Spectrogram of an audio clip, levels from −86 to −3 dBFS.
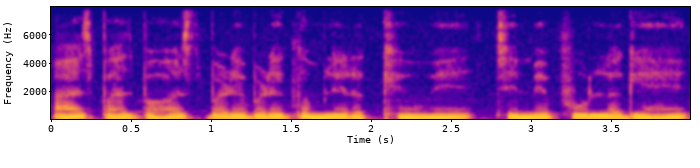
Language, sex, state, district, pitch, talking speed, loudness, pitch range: Hindi, female, Uttar Pradesh, Lalitpur, 185 Hz, 180 wpm, -10 LUFS, 185-195 Hz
